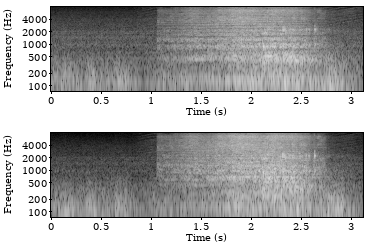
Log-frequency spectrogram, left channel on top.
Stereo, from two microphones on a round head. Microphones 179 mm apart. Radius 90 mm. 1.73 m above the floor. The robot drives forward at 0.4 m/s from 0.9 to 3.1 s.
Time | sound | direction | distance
1.1 | a whoosh | 30° right (ahead or behind) | 1.4 m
